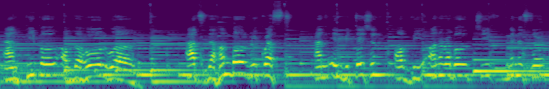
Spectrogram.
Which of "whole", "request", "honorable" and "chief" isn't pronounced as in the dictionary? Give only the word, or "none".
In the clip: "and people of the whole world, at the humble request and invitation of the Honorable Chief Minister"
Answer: none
